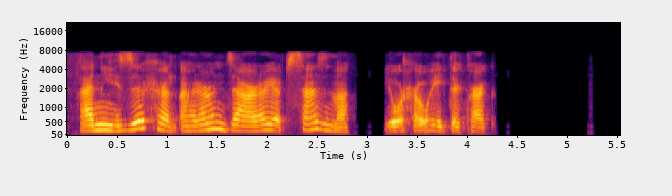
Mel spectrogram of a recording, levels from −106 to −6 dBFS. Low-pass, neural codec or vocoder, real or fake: 7.2 kHz; codec, 24 kHz, 0.9 kbps, WavTokenizer, small release; fake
